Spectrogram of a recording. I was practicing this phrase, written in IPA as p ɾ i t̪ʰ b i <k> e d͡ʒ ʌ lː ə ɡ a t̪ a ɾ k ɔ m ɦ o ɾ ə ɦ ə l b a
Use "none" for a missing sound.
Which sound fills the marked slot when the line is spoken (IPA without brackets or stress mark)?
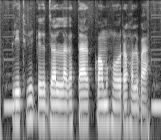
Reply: k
